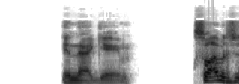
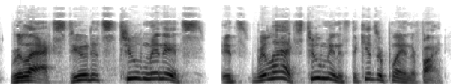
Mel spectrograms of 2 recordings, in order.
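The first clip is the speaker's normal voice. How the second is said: high, breezy brush-off, pitched up; mock dismissive; 8 semitones higher than usual. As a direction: wave off the worried wives with a laugh. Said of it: "I look up, I'm like".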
